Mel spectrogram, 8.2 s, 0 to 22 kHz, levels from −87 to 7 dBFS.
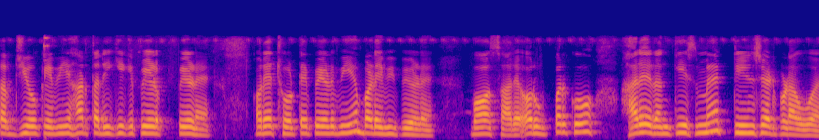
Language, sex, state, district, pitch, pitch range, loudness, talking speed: Hindi, female, Punjab, Pathankot, 200 Hz, 190-210 Hz, -17 LUFS, 250 wpm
